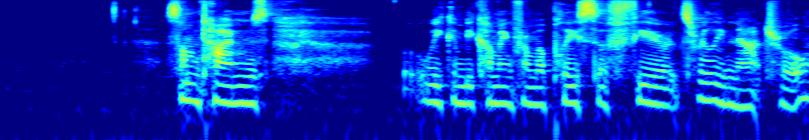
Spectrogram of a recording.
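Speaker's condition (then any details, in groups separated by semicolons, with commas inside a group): No condition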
